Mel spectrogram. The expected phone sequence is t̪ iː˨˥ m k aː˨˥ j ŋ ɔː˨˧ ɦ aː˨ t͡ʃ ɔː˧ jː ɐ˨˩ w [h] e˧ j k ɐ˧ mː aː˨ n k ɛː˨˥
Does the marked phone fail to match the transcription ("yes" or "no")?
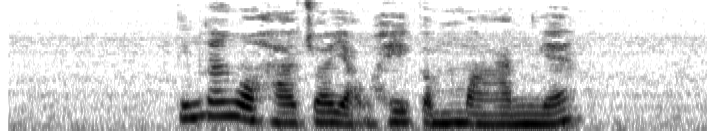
no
